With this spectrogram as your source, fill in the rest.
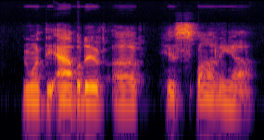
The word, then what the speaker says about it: Hispania: the letter H, like Hispania, the H is nearly silent, the B eases pronunciation.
